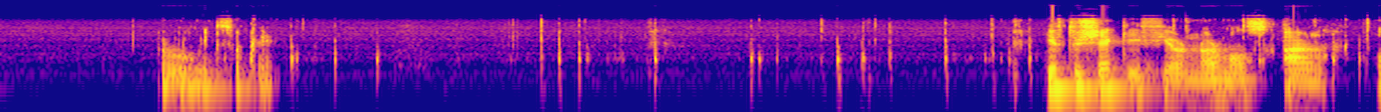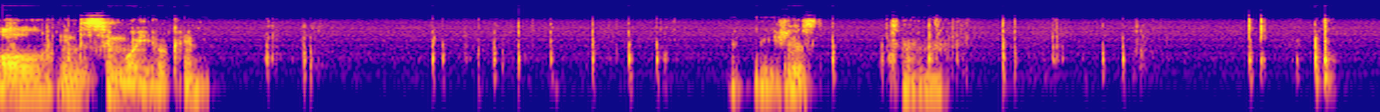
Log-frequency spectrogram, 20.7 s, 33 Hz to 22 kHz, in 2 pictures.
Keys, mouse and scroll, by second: 1.6 scroll up 1, 1.8 shift+middle click, 2.3 scroll up 1, 2.5-3.7 middle drag, 3.7-4.2 scroll down 1, 4.2 shift+middle click, 4.6-4.9 scroll down 1, 4.9 middle click, 5.8-6.2 scroll up 4, 6.2-7.3 shift+middle drag, 7.3 scroll up 1, 7.5-8.8 shift+middle drag, 9.3 click, 9.8 scroll down 1, 10.0 shift+middle click, 10.2 scroll up 1, 10.4-10.9 scroll down 8, 10.9-12.3 middle drag, 12.3-12.6 scroll up 6, 12.6-13.8 middle drag, 13.8-14.5 scroll up 3, 14.0 shift+middle click, 14.5 middle click, 14.9 scroll down 1, 15.1-17.4 shift+middle drag, 17.4-17.8 scroll down 2, 17.8 KP_7, 18.2 scroll up 4, 18.6-19.7 shift+middle drag.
